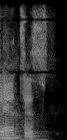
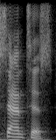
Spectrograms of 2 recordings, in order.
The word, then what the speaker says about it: DeSantis: If I believe she has presidential aspirations, and the thing is, the one thing I can say about the Santos from Florida, how you pronounce the governor's DeSantis. – Name? DeSantis.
